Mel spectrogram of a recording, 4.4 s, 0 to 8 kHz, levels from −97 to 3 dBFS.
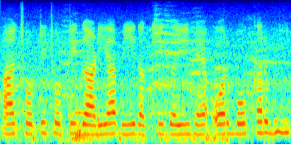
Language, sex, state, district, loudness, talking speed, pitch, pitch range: Hindi, male, Chandigarh, Chandigarh, -18 LUFS, 150 wpm, 215 Hz, 205-220 Hz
